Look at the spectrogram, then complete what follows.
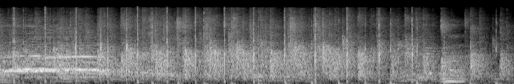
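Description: An audience applauds, a dense flurry of many hands clapping at a steady loud level before gradually thinning out toward the end, with a brief whistle-like tone early on.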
